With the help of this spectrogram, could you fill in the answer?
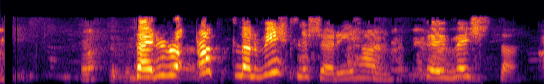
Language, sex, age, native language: Icelandic, male, 13, Icelandic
